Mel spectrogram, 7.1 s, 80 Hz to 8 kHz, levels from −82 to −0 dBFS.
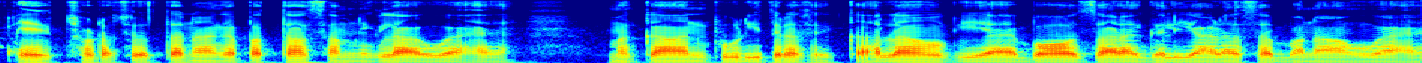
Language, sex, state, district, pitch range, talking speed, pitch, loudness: Hindi, male, Bihar, Supaul, 85-90 Hz, 210 wpm, 85 Hz, -19 LUFS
